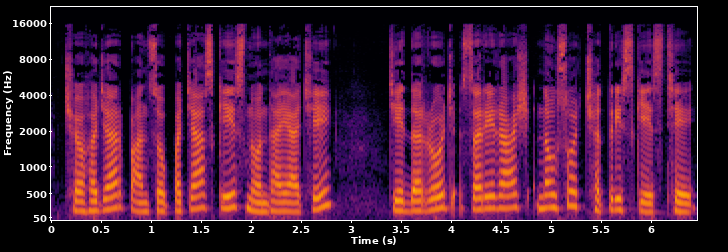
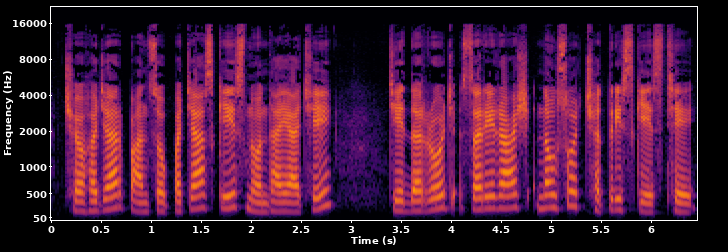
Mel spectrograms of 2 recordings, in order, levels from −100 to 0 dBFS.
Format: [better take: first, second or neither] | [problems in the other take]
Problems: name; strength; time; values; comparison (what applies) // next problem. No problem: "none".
first | thin; very; fading below 750 Hz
